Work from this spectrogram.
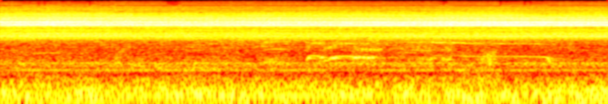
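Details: Summer cicadas produce an even, piercing high buzz throughout, while a faint distant bird call rises briefly midway behind the drone.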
